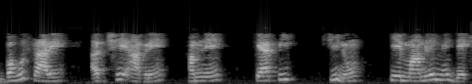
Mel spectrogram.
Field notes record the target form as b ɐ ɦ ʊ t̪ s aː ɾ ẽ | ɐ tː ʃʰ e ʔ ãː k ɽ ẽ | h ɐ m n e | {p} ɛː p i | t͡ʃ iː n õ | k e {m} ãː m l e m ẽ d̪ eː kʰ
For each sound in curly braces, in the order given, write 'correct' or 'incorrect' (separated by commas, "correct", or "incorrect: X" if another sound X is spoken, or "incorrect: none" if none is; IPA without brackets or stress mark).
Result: incorrect: k, correct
